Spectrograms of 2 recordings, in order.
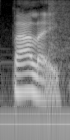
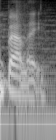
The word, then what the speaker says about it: ballet: gymnastics of course ballet we pronounce the word in the French way and so you omit the sound of the T to make ballet anyway it's Todo ballet surfing correct to go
